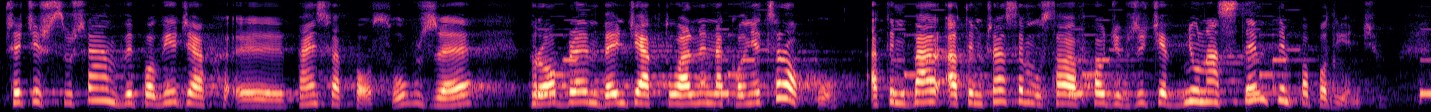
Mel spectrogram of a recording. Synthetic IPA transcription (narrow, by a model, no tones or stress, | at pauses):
pʂɛt͡ɕɛʂswɘʂawamvːɘpɔvʲjed͡ʑaxpaj̃st̪fapɔ̰swufʐɛ | pɾɔblɛmbɛɲd͡ʑɛakt̪ualnɘnakɔɲɛt̪sɾɔkʰṵ | ʔat̪ɨmbaʔat̪ɘmt͡ʂasɛmust̪awafxɔd͡ʑivʐɘt͡ɕɛvd̪ɲunast̪ɛmp̚nɘmpɔpɔd̪jḛɲt͡ɕu̥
